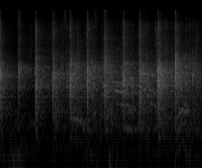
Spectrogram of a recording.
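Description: Hands clapping in a steady rhythm, about three claps a second, with a faint voice underneath.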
